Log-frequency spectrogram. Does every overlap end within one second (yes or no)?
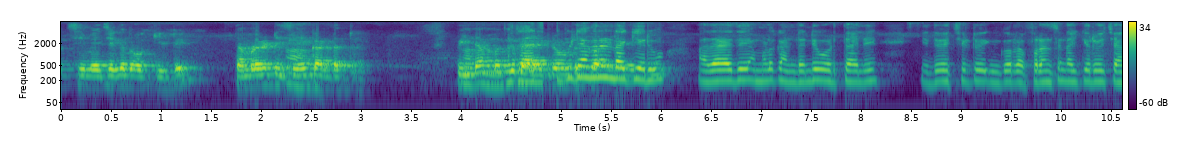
no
